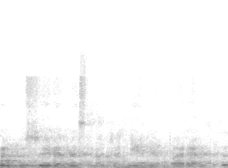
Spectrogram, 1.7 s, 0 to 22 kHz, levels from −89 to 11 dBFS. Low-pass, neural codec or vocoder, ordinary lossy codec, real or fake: 14.4 kHz; vocoder, 44.1 kHz, 128 mel bands every 512 samples, BigVGAN v2; Opus, 16 kbps; fake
